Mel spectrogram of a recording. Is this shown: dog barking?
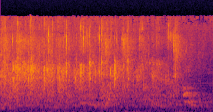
no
